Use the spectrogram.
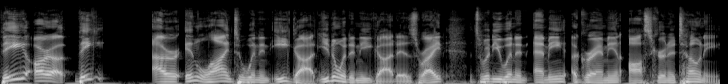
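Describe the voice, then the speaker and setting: A man talks at a fairly quick pace and medium pitch with vocal fry. His pitch swings very widely. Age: 30s. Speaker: podcast host. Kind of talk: casual chat.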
